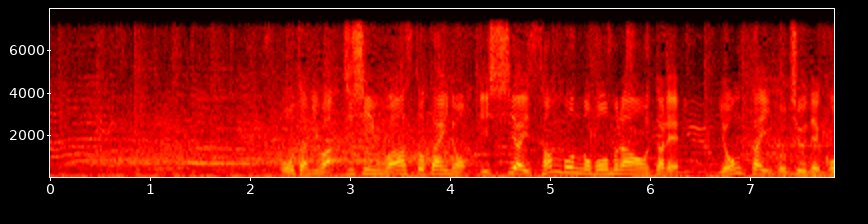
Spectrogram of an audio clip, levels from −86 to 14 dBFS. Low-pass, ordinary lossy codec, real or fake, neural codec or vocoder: 7.2 kHz; none; real; none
